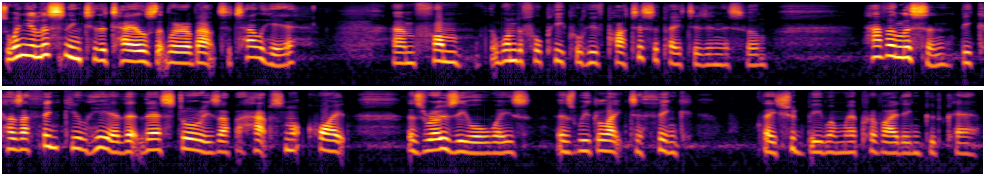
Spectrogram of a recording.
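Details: Adult woman; typical speech.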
